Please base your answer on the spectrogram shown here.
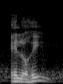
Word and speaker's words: Elohim: Y el primer nombre que conocemos de Dios, si empezamos a leer la Biblia desde el principio, es un nombre que se pronuncia Elohim.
